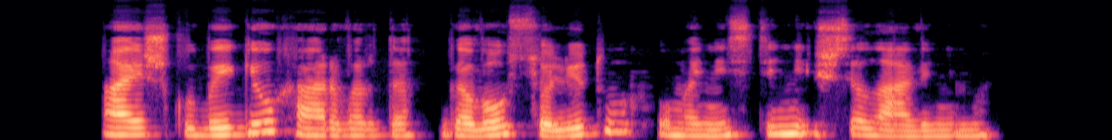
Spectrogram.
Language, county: Lithuanian, Marijampolė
